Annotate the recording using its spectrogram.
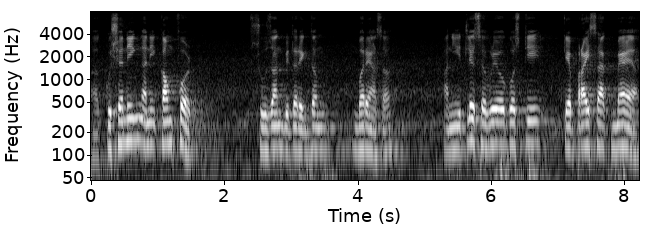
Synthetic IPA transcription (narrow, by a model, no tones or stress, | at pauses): kuɕəniŋɡañikəmfəɾʈ | sud͡zãnbʱit̪əɾek̚d̪əm | bəɾɛ̃asaː | ñiːt̪lesəɡɭjoɡosʈi | t̪epɾajsakmɛɭja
